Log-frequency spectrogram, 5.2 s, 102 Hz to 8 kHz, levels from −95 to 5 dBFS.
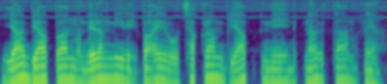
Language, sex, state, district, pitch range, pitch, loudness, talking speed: Garo, male, Meghalaya, South Garo Hills, 110-130 Hz, 120 Hz, -19 LUFS, 115 wpm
